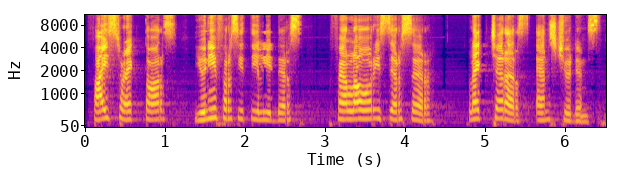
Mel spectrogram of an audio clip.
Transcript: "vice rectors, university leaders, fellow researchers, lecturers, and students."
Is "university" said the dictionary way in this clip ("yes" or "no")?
no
